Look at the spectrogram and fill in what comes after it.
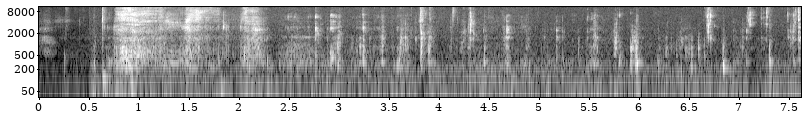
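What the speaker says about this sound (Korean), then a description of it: "피클을 먹어볼게요" Crisp, crunchy bites into a pickle served alongside pizza, followed by steady close-up wet chewing with sharp clicks and crunches throughout, no talking.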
